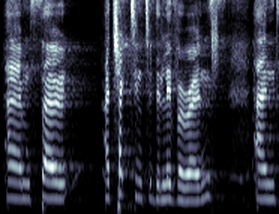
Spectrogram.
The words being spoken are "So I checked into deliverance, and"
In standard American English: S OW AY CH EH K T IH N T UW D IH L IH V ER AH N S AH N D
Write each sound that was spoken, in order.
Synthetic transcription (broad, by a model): S OW AY CH EH K T IH N T UW D IH L IH V ER AH N S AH N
